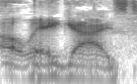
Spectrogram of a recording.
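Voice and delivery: put-on old smoker voice. Trying out a character named Johnny in a game: Johnny's voice. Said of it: "what if that was Johnny's voice?".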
